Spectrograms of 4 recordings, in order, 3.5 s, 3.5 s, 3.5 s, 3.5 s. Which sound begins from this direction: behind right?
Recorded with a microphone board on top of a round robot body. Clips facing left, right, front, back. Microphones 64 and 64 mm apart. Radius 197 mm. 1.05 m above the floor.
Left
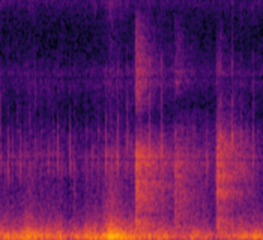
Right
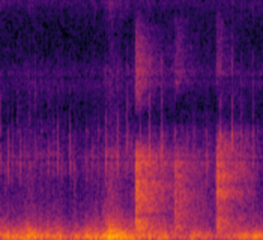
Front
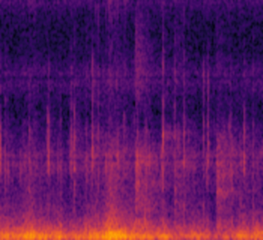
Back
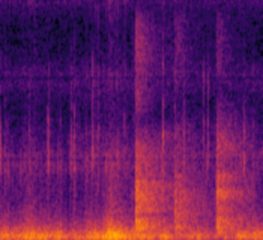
Footsteps, at 1.8 s.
